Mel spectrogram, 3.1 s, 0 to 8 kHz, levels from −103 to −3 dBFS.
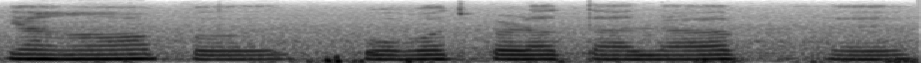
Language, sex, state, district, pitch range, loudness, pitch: Hindi, female, Bihar, Kaimur, 200-210 Hz, -13 LUFS, 205 Hz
